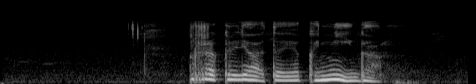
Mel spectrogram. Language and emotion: Russian, angry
